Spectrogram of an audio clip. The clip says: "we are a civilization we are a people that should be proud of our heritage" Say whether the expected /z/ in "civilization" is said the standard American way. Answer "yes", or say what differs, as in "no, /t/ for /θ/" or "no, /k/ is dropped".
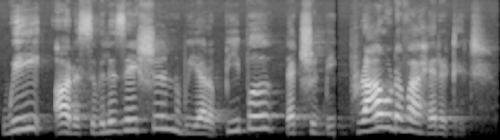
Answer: yes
